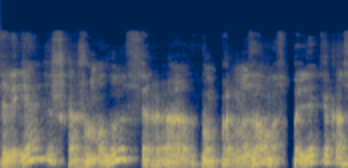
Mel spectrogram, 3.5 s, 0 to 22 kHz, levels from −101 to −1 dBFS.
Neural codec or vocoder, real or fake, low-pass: codec, 44.1 kHz, 7.8 kbps, Pupu-Codec; fake; 9.9 kHz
